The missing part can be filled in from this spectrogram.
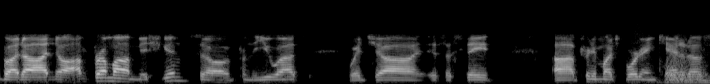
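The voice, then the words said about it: American accent with Australian inflection. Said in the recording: “my accent is very hard and American, I still have an Australian inflection at the end”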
